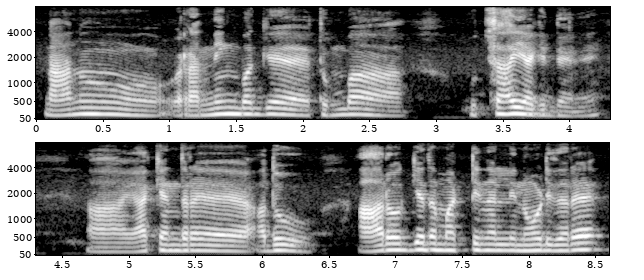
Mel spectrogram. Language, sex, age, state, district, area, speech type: Kannada, male, 18-30, Karnataka, Dakshina Kannada, urban, spontaneous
